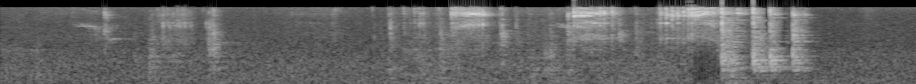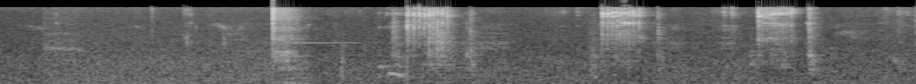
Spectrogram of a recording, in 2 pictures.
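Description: Socket ratchet clicking in repeated short bursts while undoing the exhaust header pipe fastenings on a motorcycle engine.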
